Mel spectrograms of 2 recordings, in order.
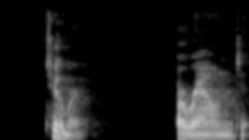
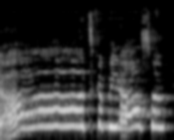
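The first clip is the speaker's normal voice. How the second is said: very high squeal of nerdy glee; hammed-up fanboy delight; giddy excitement; 5 dB louder than usual. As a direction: geek out in a sky-high voice. Giddy at picturing laser battles.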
